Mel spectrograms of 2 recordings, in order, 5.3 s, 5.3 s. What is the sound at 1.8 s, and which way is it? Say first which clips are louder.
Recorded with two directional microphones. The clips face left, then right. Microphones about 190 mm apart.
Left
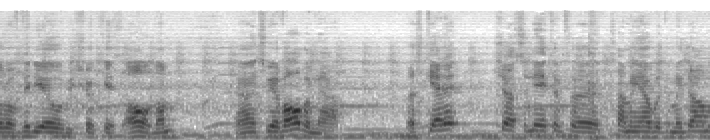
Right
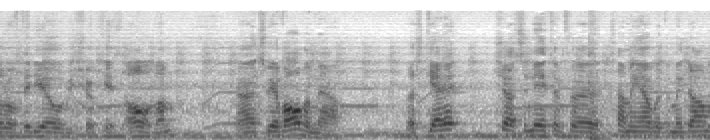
Speech: left 2 dB; 15° left (ahead or behind).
